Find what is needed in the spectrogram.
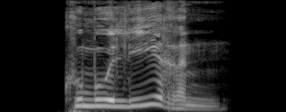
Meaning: to cumulate
- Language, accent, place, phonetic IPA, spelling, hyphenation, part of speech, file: German, Germany, Berlin, [kumuˈliːʁən], kumulieren, ku‧mu‧lie‧ren, verb, De-kumulieren.ogg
